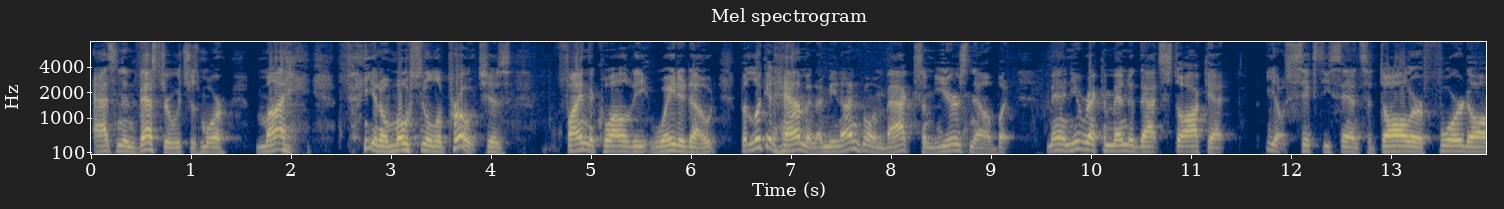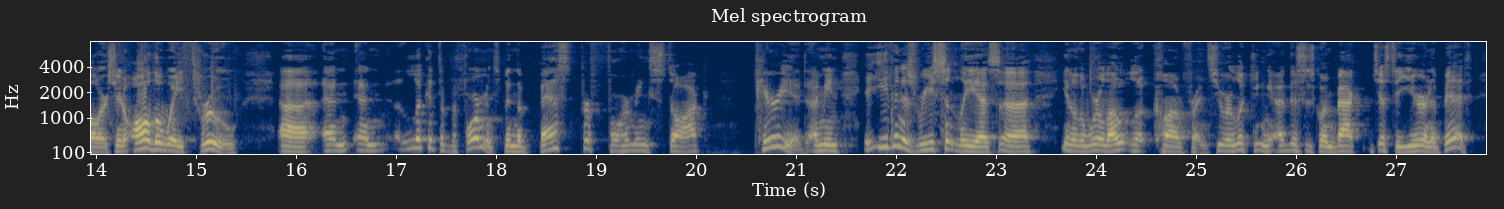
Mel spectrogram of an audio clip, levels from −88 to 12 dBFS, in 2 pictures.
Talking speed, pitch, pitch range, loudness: 195 wpm, 145 Hz, 135-170 Hz, -19 LUFS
